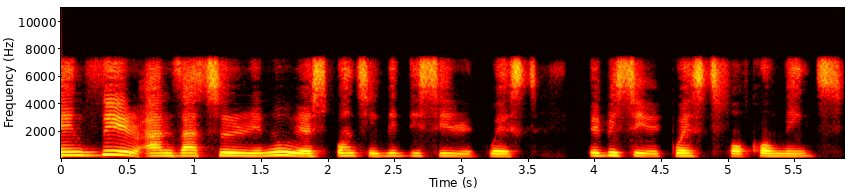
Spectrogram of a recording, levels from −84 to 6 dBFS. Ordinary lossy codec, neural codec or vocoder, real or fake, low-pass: none; codec, 16 kHz, 0.5 kbps, FunCodec, trained on Chinese and English, 25 frames a second; fake; 7.2 kHz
